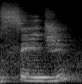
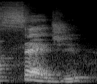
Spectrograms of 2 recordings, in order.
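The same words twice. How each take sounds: First: The first vowel is a closed E. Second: The first vowel is an open E. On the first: It means thirst. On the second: It means headquarters.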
